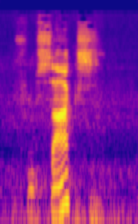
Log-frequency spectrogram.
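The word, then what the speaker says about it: Sachs: The Z-Tune is also improved with an aggressive suspension setup from socks, not to be confused with, like, a clothing. It's spelled S-A-C-H-S. S-A-C-H-S. And a specially designed Brembo brake system.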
